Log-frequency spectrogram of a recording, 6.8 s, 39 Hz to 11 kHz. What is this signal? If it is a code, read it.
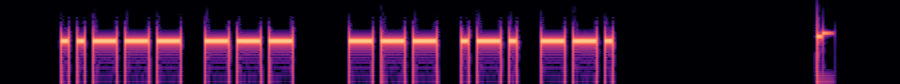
Morse code, heard as a keyed tone, about 20 wpm, 700 Hz. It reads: 2O ORG
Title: Winter Field Day Exchanges 20wpm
